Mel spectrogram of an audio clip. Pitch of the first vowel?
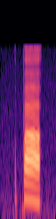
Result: falling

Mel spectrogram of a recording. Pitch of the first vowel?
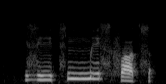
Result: low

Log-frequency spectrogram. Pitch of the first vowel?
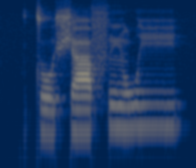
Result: low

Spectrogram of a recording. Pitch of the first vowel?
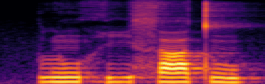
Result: low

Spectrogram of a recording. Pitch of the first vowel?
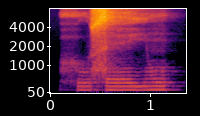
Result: low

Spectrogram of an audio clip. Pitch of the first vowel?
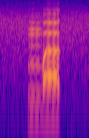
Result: rising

